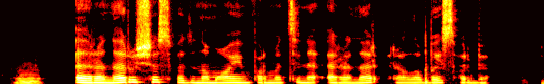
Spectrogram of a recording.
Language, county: Lithuanian, Vilnius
